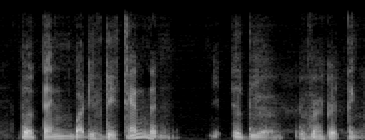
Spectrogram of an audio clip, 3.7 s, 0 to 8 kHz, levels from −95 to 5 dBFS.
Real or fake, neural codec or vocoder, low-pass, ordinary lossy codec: fake; codec, 44.1 kHz, 2.6 kbps, SNAC; 7.2 kHz; none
